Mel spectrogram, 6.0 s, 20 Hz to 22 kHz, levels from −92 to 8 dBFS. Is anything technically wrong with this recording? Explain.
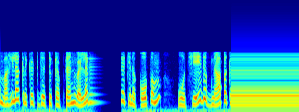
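Yes, there are two faults in this speech.

From 1.8 to 2.44 s, after "మహిళా క్రికెట్ జట్టు కెప్టెన్", a call audio freeze, likely from delayed packets emptying the jitter buffer: the last sound fades into about 0.3 s of silence, then resumes at "కోపం ఓ చేదు" with nothing lost.

From 4.63 s to the end, after "కోపం ఓ చేదు", a system hang loop: the system froze while the hardware replayed one 10 ms buffer 136 times, producing a steady 100 Hz buzz that replaces roughly a second and a half of audio.

The telephone-band codec leaves nothing above 4 kHz.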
